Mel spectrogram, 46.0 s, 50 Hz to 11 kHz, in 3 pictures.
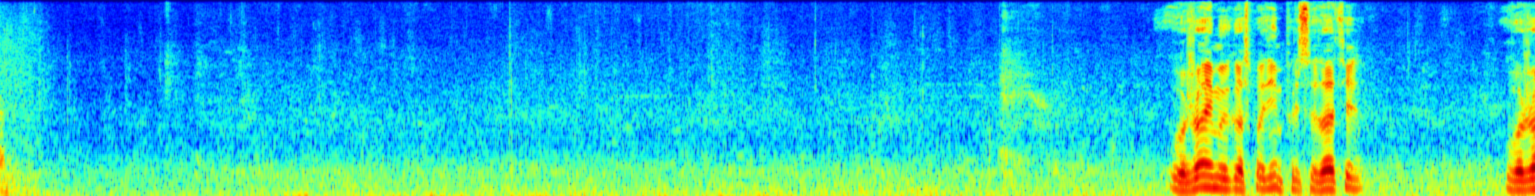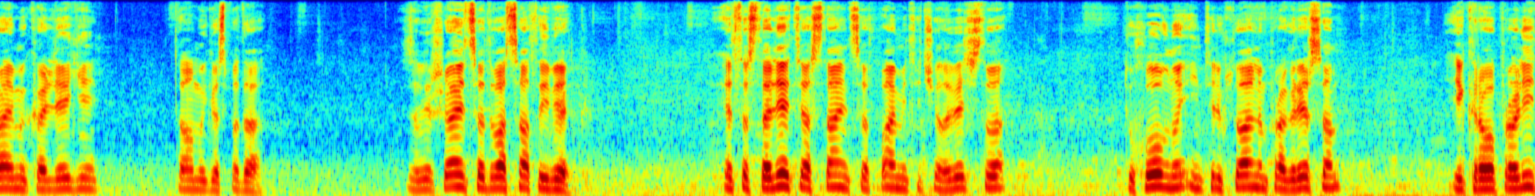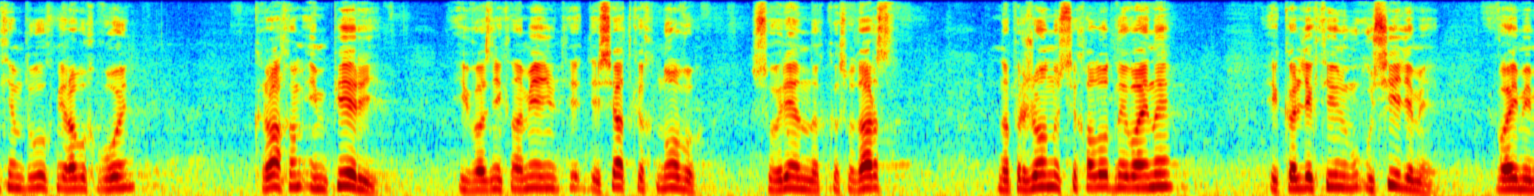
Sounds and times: Narration, monologue: 0:00.0 - 0:00.8, 0:09.9 - 0:46.0
Male speech, man speaking: 0:11.7 - 0:13.7, 0:15.0 - 0:16.4, 0:17.1 - 0:18.0, 0:19.4 - 0:21.2, 0:22.5 - 0:25.5, 0:26.6 - 0:28.8, 0:29.8 - 0:32.4, 0:33.2 - 0:34.6, 0:35.2 - 0:39.8, 0:40.6 - 0:42.6, 0:43.4 - 0:46.0.

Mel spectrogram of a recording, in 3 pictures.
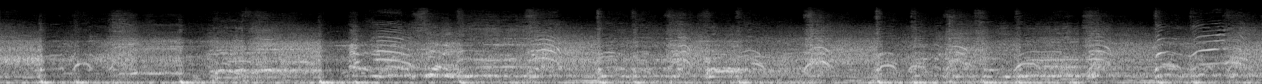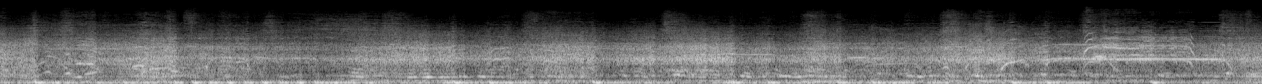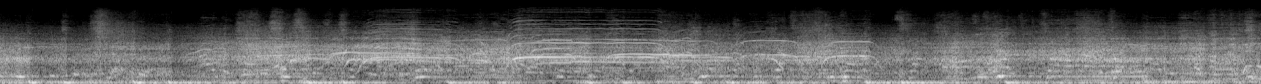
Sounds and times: Independent music: 0:00.0 - 0:37.8
Pop music: 0:00.0 - 0:37.8.

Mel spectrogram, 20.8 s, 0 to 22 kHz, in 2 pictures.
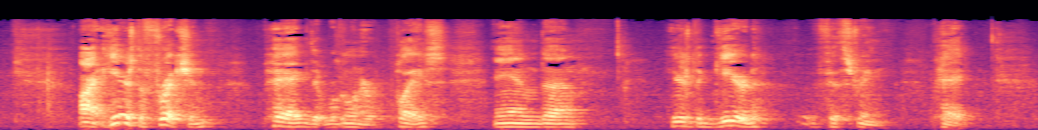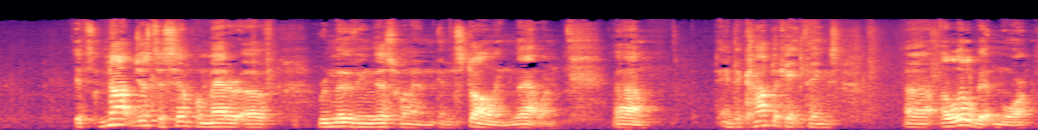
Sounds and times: Speech: 0:00.8 - 0:06.0, 0:06.7 - 0:09.8, 0:11.1 - 0:20.7.

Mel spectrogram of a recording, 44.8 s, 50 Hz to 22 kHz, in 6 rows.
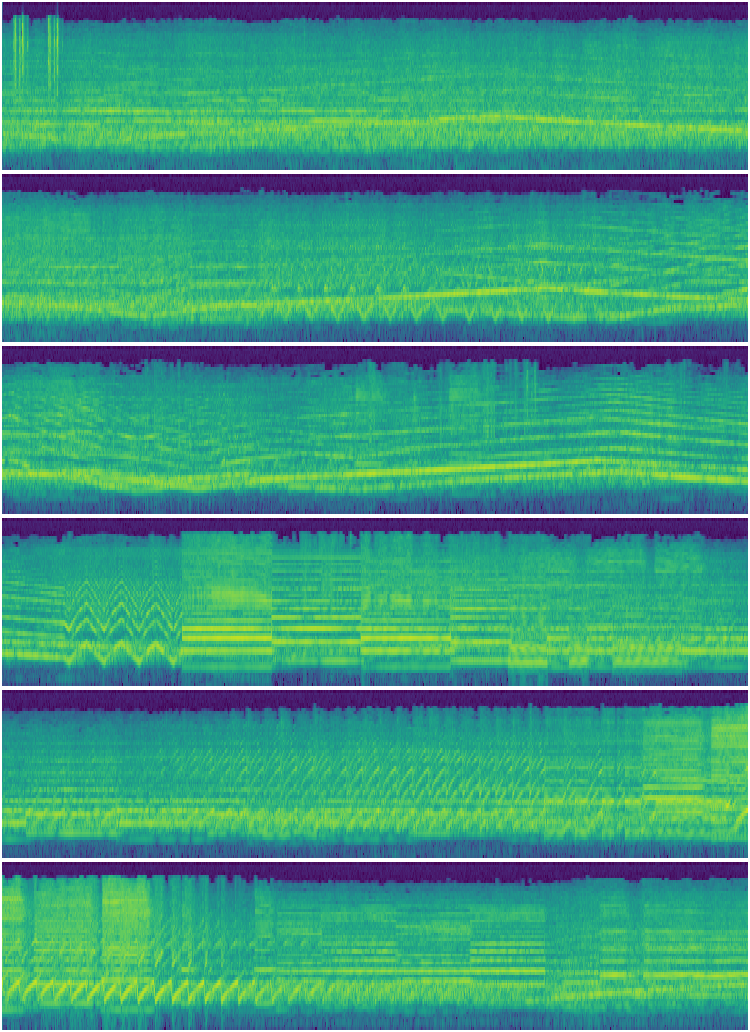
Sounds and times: Ambulance (siren): 0:00.0 - 0:44.7.

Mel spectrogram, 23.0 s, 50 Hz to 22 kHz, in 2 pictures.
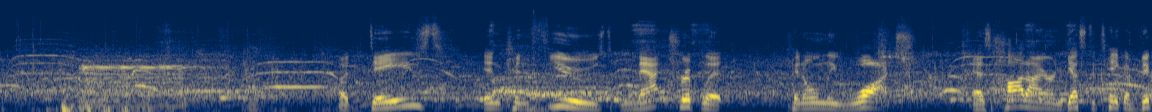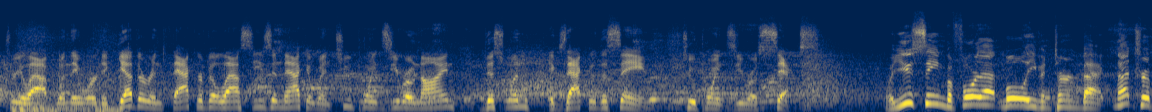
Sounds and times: Speech: 0:03.4 - 0:07.2, 0:07.9 - 0:19.8, 0:20.4 - 0:23.0.

